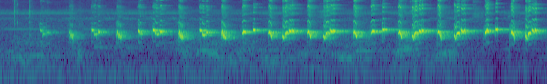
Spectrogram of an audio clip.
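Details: Sooty-headed bulbul building into lively song: a soft low murmur at first, then loud, quick whistled notes repeated in a steady rhythm, each with a downward-then-upward slur.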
